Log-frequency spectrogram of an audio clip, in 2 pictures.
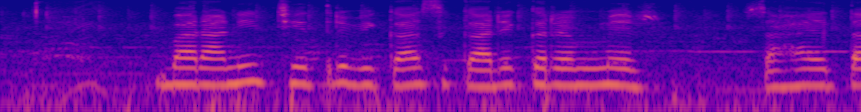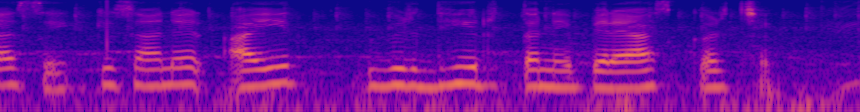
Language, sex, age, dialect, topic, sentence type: Magahi, female, 18-24, Northeastern/Surjapuri, agriculture, statement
